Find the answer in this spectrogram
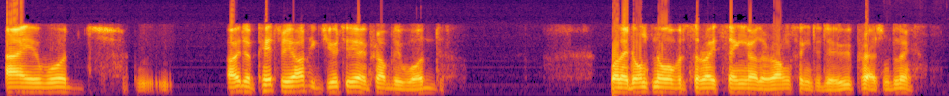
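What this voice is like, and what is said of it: Northern Irish accent. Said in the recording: “I wouldn't know exactly where you're from your accent, but I can tell it's certainly up north anyway.”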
